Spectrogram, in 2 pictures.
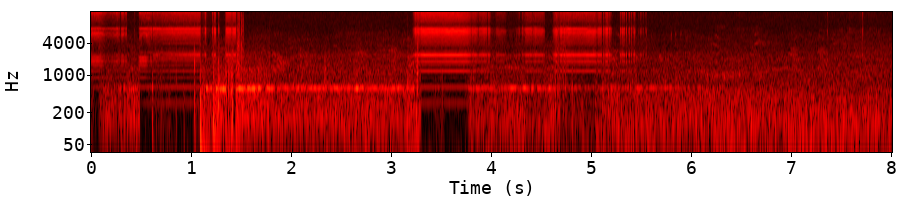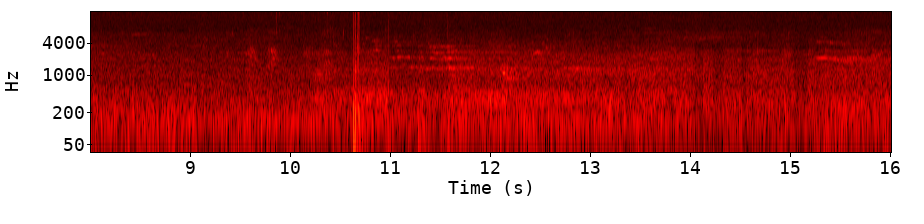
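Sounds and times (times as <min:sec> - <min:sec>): tram door warning buzzer: 0:00.0 - 0:06.6
steady hum: 0:00.0 - 0:16.0.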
